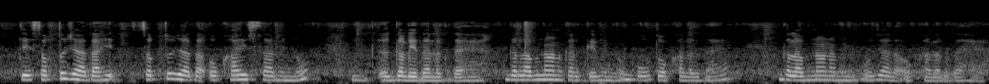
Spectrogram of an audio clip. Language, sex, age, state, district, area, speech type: Punjabi, female, 30-45, Punjab, Gurdaspur, urban, spontaneous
